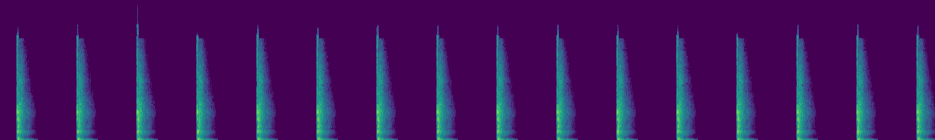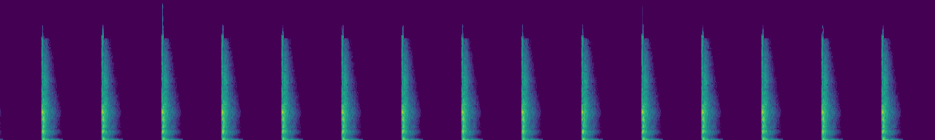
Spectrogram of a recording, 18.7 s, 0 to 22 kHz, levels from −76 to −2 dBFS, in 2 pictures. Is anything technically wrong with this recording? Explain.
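No, nothing here stands out as a technical problem, so there's nothing to flag.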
